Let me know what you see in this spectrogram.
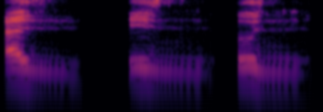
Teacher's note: Zainya itu ada sifat rokhawah, maka tunaikan rokhawahnya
